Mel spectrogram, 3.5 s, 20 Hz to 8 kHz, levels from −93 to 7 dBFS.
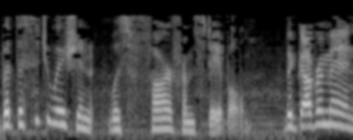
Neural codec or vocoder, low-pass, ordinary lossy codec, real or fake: codec, 24 kHz, 6 kbps, HILCodec; 7.2 kHz; MP3, 24 kbps; fake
